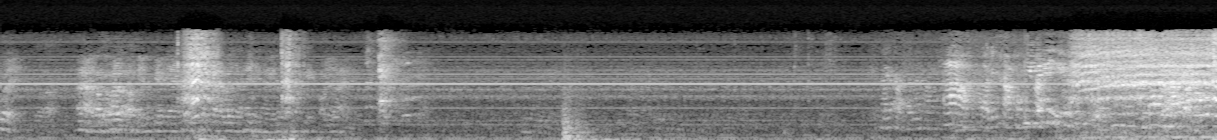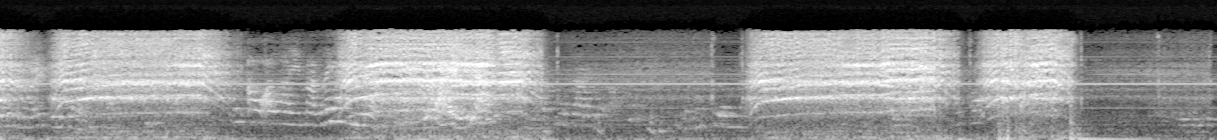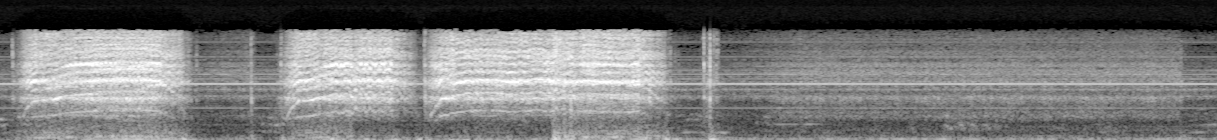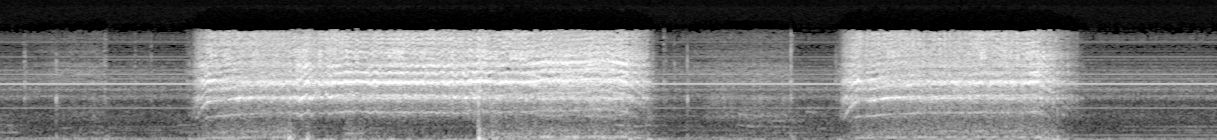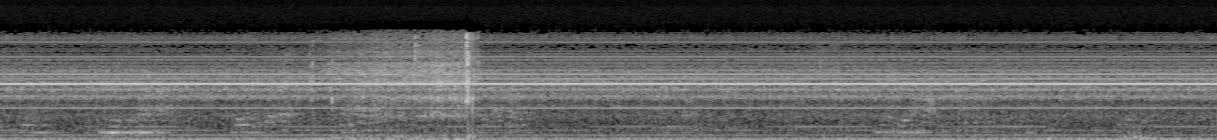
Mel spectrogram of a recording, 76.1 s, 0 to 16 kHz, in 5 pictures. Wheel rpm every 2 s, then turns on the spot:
0, 10, 0, 0, 0, 0, 30, 120, 130, 40, 150, 30, 90, 110, 70, 80, 50, 110, 150, 60, 10, 20, 10, 10, 130, 160, 140, 20, 120, 80, 0, 0, 10, 10, 0, 0, 0, 0.
22-24 28-30 40-46 54-56 64-68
